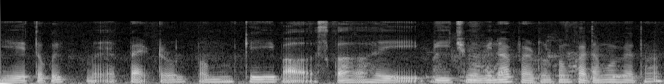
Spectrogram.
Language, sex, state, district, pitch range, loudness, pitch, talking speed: Hindi, male, Chhattisgarh, Sukma, 100-115 Hz, -18 LUFS, 105 Hz, 160 wpm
